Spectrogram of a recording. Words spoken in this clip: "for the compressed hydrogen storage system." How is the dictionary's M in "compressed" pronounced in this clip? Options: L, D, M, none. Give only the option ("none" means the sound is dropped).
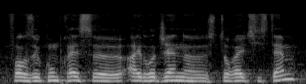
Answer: none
